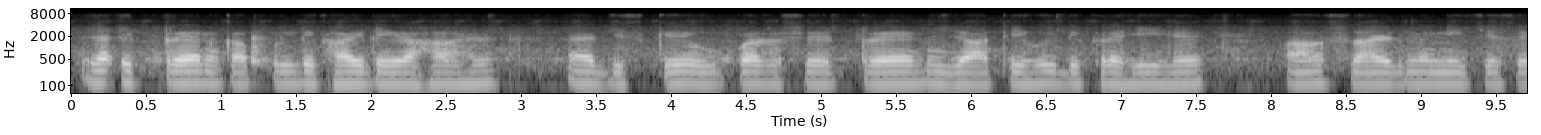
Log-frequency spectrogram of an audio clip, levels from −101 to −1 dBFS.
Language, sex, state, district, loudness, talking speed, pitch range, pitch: Hindi, male, Uttar Pradesh, Jalaun, -28 LUFS, 155 wpm, 115-120 Hz, 115 Hz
